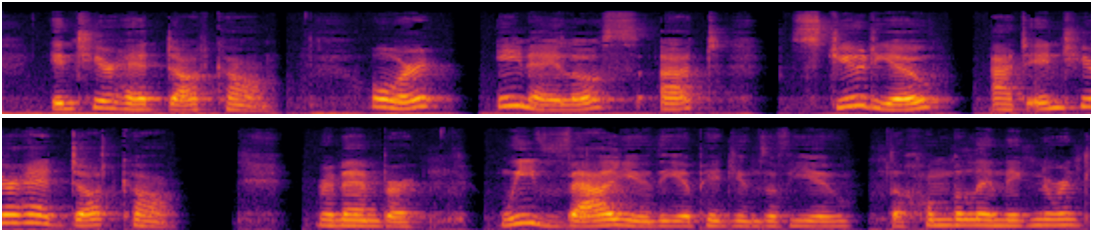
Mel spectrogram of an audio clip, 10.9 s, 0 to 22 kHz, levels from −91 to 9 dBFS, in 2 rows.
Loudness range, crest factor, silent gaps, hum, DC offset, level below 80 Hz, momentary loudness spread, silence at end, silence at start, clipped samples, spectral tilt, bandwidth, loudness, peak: 2 LU; 18 dB; 6.44-6.58 s; none; under 0.1%; -46 dBFS; 12 LU; 0 s; 0 s; under 0.1%; -4.5 dB/octave; 15 kHz; -19 LUFS; -2 dBFS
